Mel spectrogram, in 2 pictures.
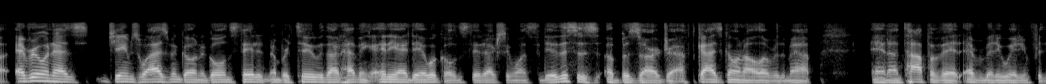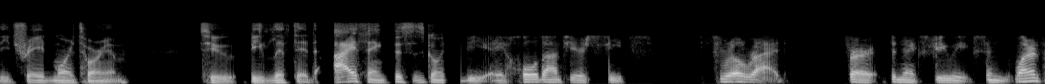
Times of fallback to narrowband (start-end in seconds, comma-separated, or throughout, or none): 15.07-20.91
